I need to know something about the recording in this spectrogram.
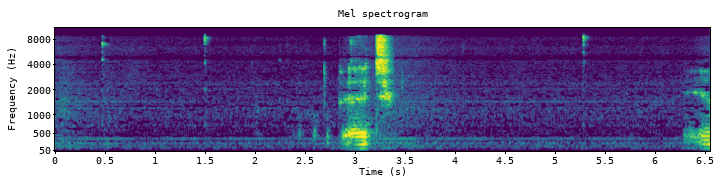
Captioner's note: clicking; clicking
